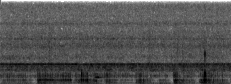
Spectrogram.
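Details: Happy domestic cat purring: a continuous low rumbling throb that swells and fades in pulses about every second, with faint soft rustles and clicks over it.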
